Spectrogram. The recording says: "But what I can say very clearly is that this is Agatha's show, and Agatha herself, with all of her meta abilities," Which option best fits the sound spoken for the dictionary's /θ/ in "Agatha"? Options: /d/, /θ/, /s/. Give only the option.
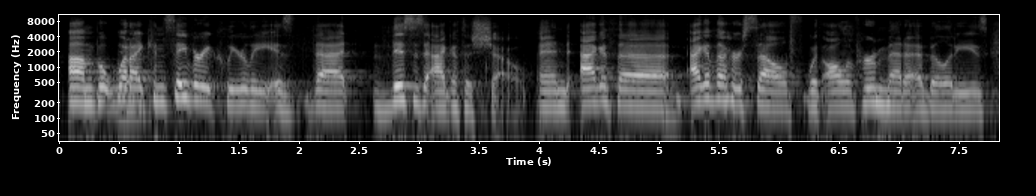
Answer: /θ/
